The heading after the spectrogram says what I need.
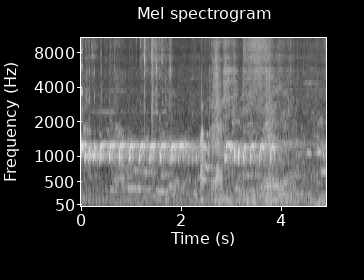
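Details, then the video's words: A local zebra dove, chosen for song competition and hung up on a pole at the contest field, gives fast runs of short, soft staccato cooing notes on a steady pitch in two rolling phrases, with men talking throughout. "Memilih perkutut lokal untuk lomba kelas gacoran"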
